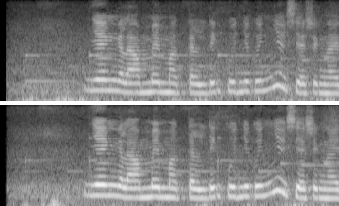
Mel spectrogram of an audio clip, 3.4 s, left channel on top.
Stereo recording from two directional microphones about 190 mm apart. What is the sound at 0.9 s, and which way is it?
A woman's voice, 15° right (ahead or behind).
